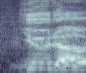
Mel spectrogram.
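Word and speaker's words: 유도: We had a Hapkido, we had the Judo, Yudo is how they pronounce it in Korean.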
